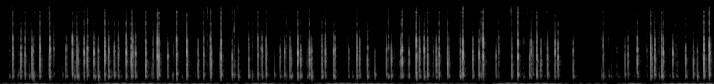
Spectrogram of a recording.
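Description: A mechanical keyboard with a brass plate and plastic keycaps is typed on continuously by two hands using fingertips. Dense, rapid clicky clacks run in quick bursts, bright with little low end, and pause briefly near the end before the typing resumes.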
